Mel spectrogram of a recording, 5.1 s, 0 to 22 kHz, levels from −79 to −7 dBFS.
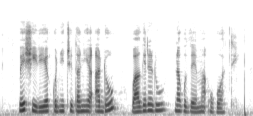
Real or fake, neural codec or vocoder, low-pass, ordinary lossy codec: real; none; 19.8 kHz; none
